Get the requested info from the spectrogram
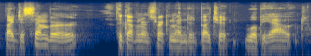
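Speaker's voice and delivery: ordinary talk, nothing marked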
